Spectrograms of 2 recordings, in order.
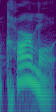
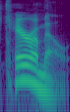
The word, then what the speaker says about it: caramel: I don't like when people pronounce caramel caramel. It's caramel. It's got a second A in there.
